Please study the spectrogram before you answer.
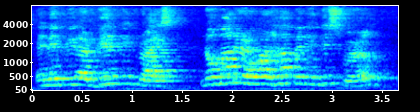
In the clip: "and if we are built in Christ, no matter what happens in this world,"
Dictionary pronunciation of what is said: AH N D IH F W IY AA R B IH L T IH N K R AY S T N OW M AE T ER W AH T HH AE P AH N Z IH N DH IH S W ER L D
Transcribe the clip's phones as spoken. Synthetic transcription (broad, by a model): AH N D IH F W IY AA R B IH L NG IH N K R AY S T N OW M AE T ER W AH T HH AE P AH N IH N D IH S W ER L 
